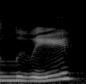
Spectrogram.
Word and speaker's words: Luai: The baby's name is Louis. It is Arabic. It is spelled Luai.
